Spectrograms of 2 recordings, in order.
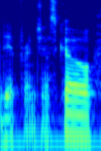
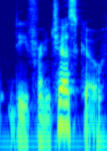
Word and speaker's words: DeFrancesco: Pat Martino, and Joey DeFrancesco. DeFrancesco, sorry. Wrong emphasis on the wrong syllable.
